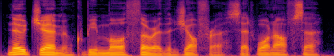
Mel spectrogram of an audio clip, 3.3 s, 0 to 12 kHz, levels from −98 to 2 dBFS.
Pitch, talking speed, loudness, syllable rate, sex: 90 Hz, 195 wpm, -20 LUFS, 5.7 syllables/s, male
